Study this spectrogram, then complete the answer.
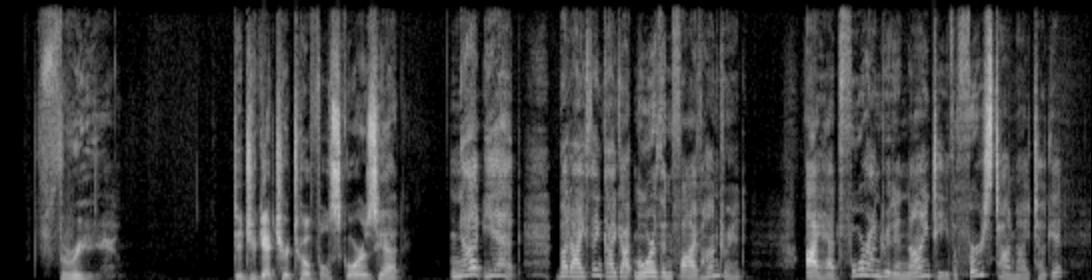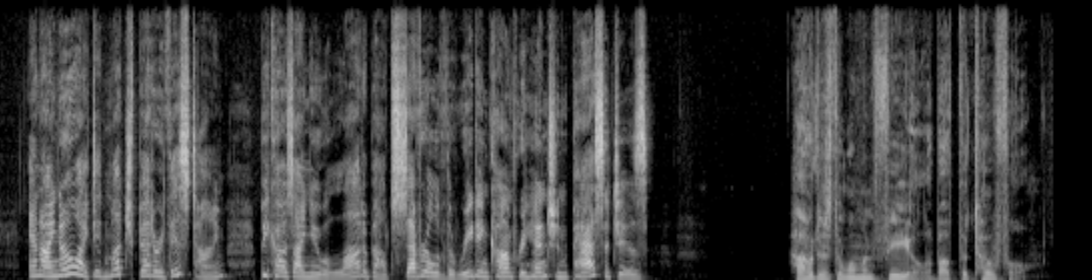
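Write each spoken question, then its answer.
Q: How does the woman feel about the TOEFL?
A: She is confident she did better this time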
